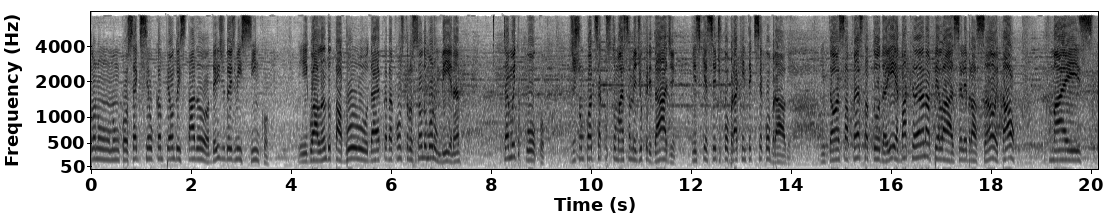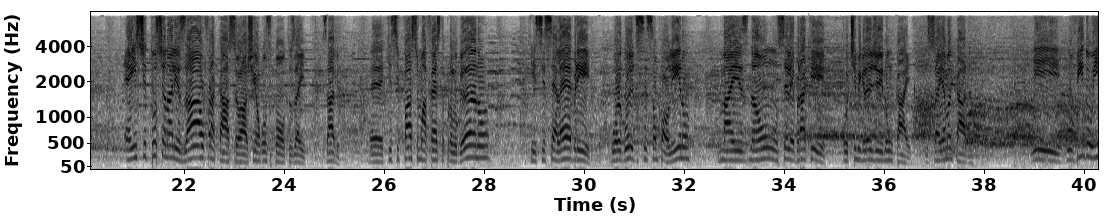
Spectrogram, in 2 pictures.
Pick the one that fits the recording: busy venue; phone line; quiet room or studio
busy venue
